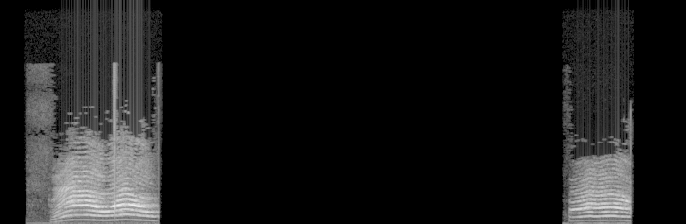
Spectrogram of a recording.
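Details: Savannah cat Sabian calling out as he tries to find Sabina, giving one loud wavering meow of over a second followed after a long pause by a shorter, softer meow.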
